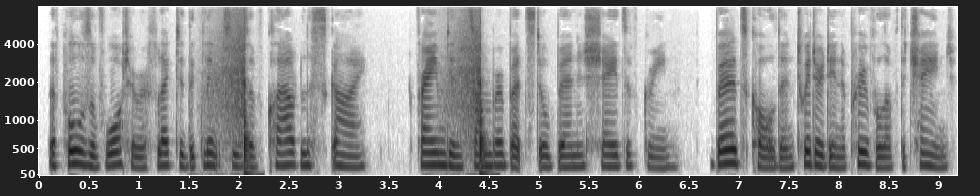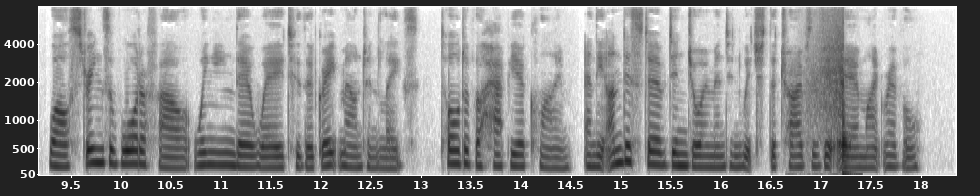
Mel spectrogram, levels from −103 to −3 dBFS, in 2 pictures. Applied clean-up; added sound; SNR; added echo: none; Thump, thud; 1 dB; none.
